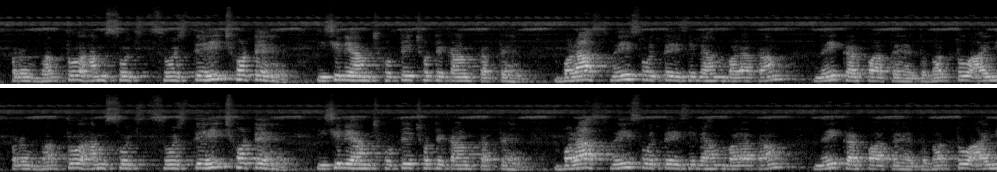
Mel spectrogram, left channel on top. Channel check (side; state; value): both; normal; correlation 0.60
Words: पर भक्तों, हम सोचते ही छोटे हैं, इसीलिए हम छोटे छोटे काम करते हैं, बड़ा नहीं सोचते, इसीलिए हम बड़ा काम नहीं कर पाते हैं। तो भक्तों,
